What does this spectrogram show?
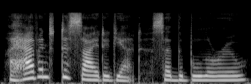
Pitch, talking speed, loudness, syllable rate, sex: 215 Hz, 165 wpm, -18 LUFS, 5.4 syllables/s, female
